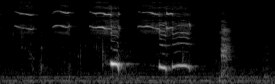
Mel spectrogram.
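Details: Shiba Inu indoors, whimpering while searching for its sister; faint thin squeaks followed by two louder, falling whines and a short breathy sound at the end.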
